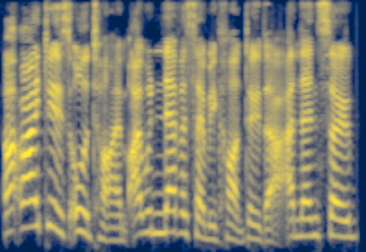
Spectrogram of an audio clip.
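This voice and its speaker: A woman's voice: medium pitch, big pitch swings, fast talker, a bit bright, no room sound, studio quality. A British woman as a podcast guest, telling stories in an earnest, reflective way. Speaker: guest, brand strategist. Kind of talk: casual podcast chat.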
